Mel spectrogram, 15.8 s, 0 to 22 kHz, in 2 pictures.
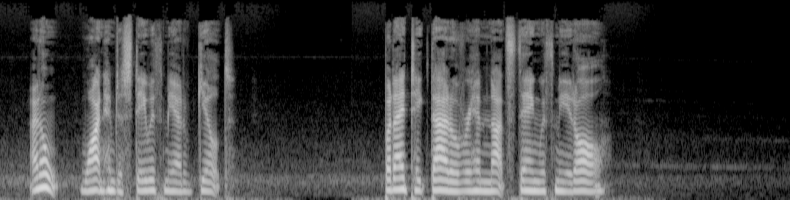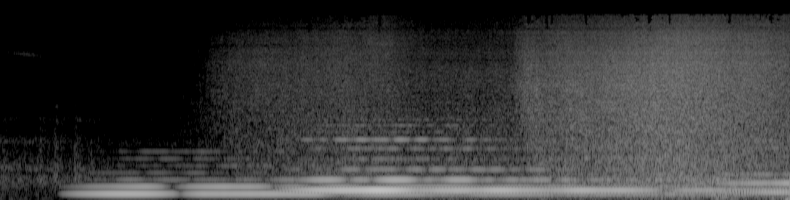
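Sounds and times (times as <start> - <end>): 
speech: 0.4 - 2.4, 3.9 - 6.1
deep sustained horn-like tones at Brighton Beach at eleven PM: 8.5 - 15.7
soft hiss of waves and surf at Brighton Beach at eleven PM: 10.0 - 15.7.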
